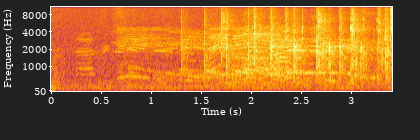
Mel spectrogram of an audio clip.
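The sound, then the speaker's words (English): Scattered claps build into a growing round of audience applause in response to a preacher speaking about fasting, with crowd voices murmuring underneath as the clapping thickens and grows louder toward the end. “I knew I'd get applause when I spoke about fasting.”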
